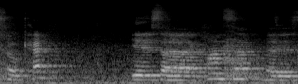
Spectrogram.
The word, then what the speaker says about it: K'é: K'é, a lot of people wonder what the pronunciation is, so think like K-E-H in your head. So K'é is a concept that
